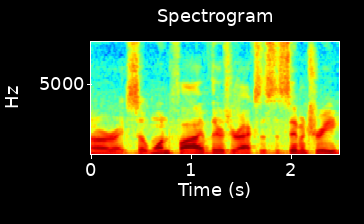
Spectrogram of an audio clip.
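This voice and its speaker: This man has a normal speaking voice pitched fairly low. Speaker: math teacher. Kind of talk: tutorial.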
